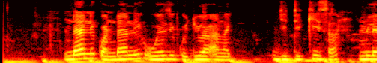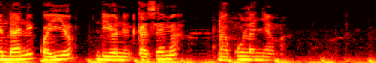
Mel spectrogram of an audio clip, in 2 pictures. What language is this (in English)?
Swahili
